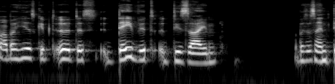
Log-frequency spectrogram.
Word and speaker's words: Deywid: Aber ja, deswegen, also der wird genauso geschrieben, D-E-Y-W-I-D, David.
